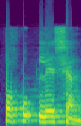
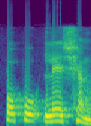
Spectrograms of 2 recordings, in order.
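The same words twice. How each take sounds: First: Said in the usual way. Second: পপুলেশন said very slowly, syllable by syllable; broken into syllables. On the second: Shown as a demonstration. Teacher breaking পপুলেশন into syllables for students, slow. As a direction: stretch পপুলেশন out so students can copy it. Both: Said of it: "একটা ওয়ার্ডকে ভেঙে ভেঙে উচ্চারণ করে শিখো".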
